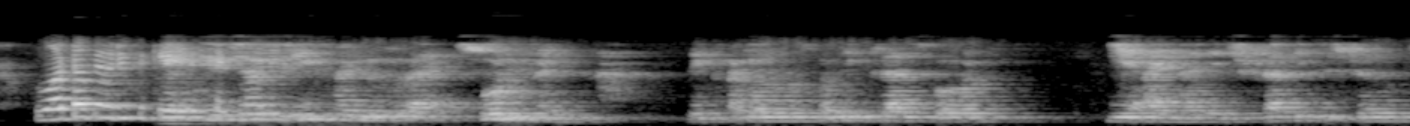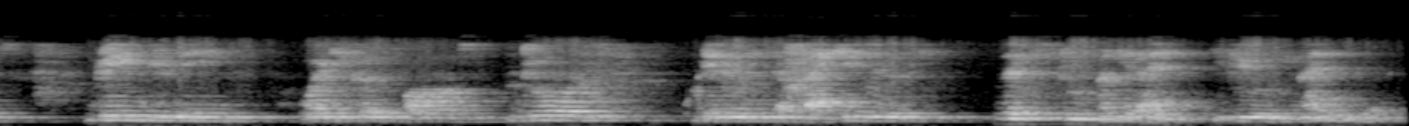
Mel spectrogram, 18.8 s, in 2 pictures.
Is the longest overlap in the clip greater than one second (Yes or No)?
Yes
